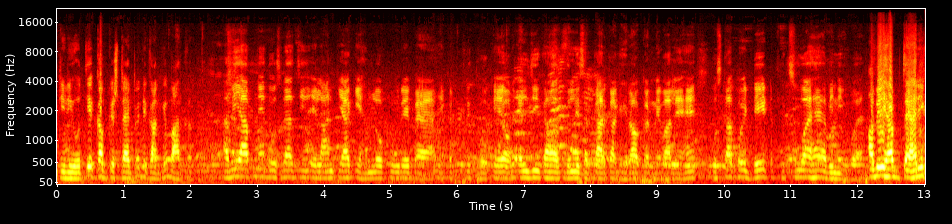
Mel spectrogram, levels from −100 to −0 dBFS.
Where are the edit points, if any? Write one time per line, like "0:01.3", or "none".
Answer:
none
